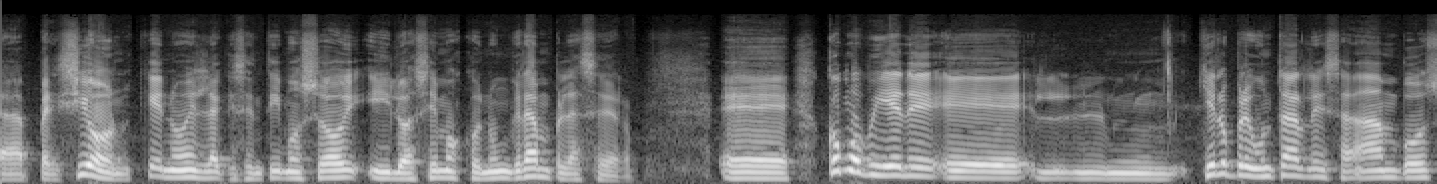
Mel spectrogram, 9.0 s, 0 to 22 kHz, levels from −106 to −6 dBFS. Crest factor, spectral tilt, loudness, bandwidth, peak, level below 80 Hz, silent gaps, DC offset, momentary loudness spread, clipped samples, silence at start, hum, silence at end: 14 dB; -6 dB/octave; -22 LUFS; 12 kHz; -8 dBFS; -64 dBFS; none; under 0.1%; 8 LU; under 0.1%; 0 s; none; 0 s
